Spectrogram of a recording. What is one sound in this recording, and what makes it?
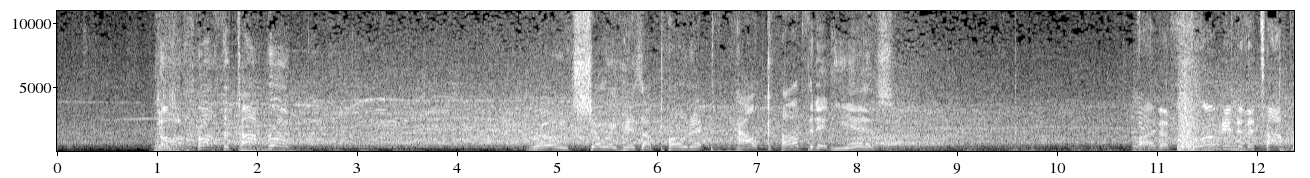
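A body slams onto a wrestling ring mat with a heavy thud.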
